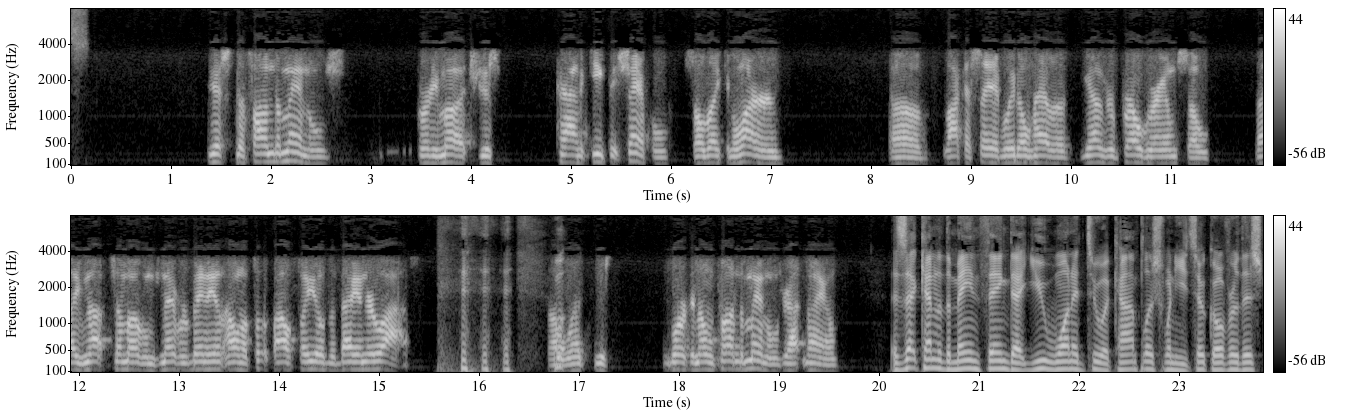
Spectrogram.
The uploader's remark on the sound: Coaches from around the Upper Cumberland hopped on the phone to preview their upcoming seasons'.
